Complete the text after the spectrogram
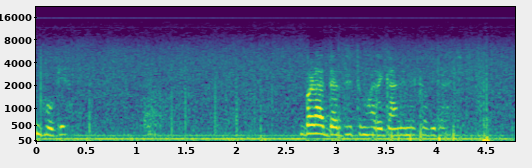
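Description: A young woman speaks earnestly, close by.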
